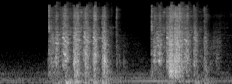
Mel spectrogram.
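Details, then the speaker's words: 1982 Yamaha XJ750 cranking on the starter with air filters fitted and carb cleaned: two bursts of harsh, rapid machine-gun rattle, no firing even with starting fluid; owner suspects the starter clutch. "hear that rattle that's the um starter clutch I can't even get a cough with s fluid"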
